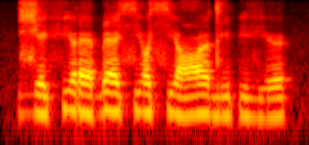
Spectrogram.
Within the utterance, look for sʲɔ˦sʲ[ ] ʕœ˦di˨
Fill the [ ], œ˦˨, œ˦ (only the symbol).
œ˦˨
